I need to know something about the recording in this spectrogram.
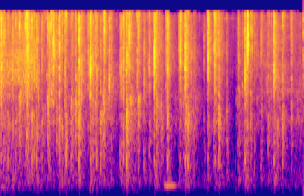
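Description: Audience applause for a woman: a steady patter of many hands clapping at once, dense and fairly even throughout, with no voices standing out above it.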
